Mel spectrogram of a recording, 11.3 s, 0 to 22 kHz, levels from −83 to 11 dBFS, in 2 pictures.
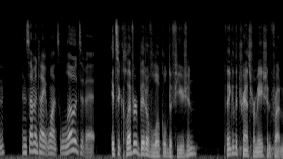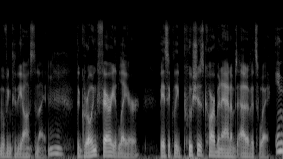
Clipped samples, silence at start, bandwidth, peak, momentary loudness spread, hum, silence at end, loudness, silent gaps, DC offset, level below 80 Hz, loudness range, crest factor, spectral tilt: under 0.1%; 0 s; 13.5 kHz; -8 dBFS; 11 LU; none; 0 s; -30 LUFS; none; under 0.1%; -46 dBFS; 3 LU; 22 dB; -5.5 dB/octave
